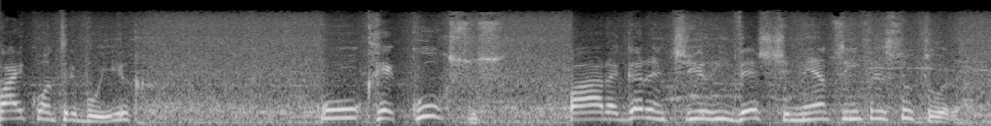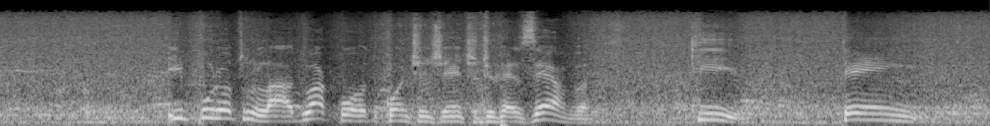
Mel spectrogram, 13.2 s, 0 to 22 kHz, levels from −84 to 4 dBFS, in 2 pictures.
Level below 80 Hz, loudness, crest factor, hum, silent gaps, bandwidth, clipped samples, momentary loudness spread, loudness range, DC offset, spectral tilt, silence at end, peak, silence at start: -40 dBFS; -15 LUFS; 14 dB; none; none; 15.5 kHz; under 0.1%; 7 LU; 2 LU; under 0.1%; -4 dB/octave; 0 s; 0 dBFS; 0 s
